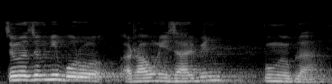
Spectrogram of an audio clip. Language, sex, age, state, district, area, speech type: Bodo, male, 30-45, Assam, Baksa, urban, spontaneous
